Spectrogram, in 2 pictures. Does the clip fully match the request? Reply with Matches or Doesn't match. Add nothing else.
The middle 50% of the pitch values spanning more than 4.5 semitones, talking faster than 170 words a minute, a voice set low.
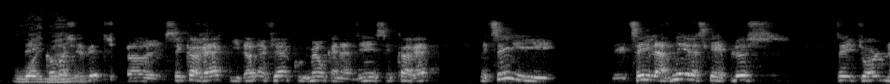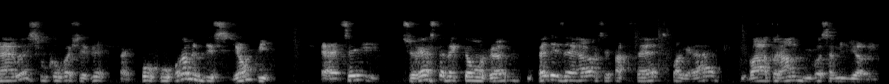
Doesn't match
